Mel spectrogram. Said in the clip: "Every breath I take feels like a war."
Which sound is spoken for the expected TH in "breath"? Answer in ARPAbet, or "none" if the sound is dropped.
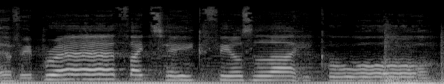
TH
